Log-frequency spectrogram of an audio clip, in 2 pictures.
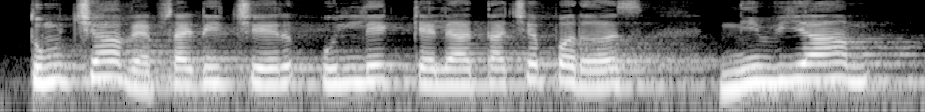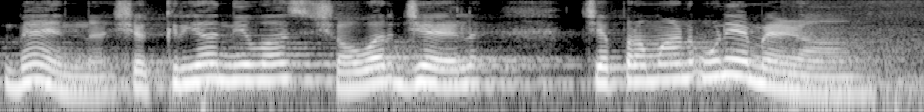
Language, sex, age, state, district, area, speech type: Goan Konkani, male, 30-45, Goa, Bardez, rural, read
